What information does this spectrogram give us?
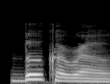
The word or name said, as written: bucchero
